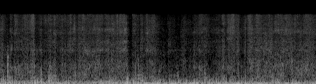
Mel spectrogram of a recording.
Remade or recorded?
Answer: remade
